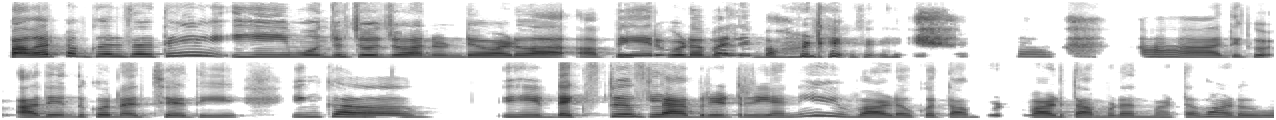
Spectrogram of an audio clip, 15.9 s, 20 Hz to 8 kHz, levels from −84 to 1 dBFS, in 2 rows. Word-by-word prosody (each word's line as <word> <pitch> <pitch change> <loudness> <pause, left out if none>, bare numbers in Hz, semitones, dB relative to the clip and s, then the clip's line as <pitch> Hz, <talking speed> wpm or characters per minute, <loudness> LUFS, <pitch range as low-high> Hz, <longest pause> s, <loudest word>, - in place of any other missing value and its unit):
Power 270 +3 +9
పప్ 360 -4 +2
గర్ల్సయితే 320 +2 +1 0.4
ఈ - - -3 0.3
ముంజు 260 0 0
జోజో 260 +1 +3
అనుండేవాడు. 245 0 0
ఆహ్, 225 - +4
ఆ - - +2
పేరు 240 -1 +2
గూడా 265 0 +4
భలే 235 -2 +1
బావుండేది. 265 0 -1 1.7
ఆ! - - 0 0.4
అది 225 0 -5
గు - - -1 0.3
అదెందుకో 265 +2 -1
నచ్చేది. 220 -1 -2 0.6
ఇంకా 290 +2 +1 1.0
ఈ - - -7 0.3
డెక్‌స్టర్స్ 235 +7 +3
లాబ్‌రేటరీ 245 0 +3
అని 305 - -10 0.3
వాడొక 230 -1 0
తమ్ముడు 220 +1 -6 0.2
వాడి 235 0 +3
తమ్ముడనమాట. 225 -2 -5 0.2
వాడు 255 -5 -4
245 Hz, 105 wpm, -22 LUFS, 230-270 Hz, 1.7 s, Power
